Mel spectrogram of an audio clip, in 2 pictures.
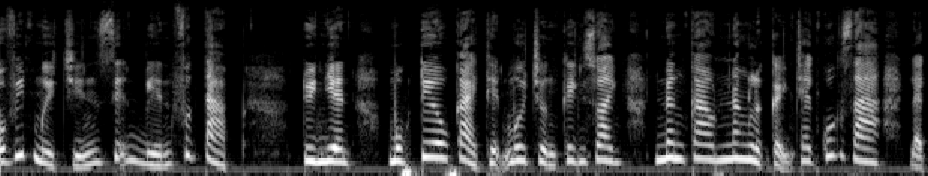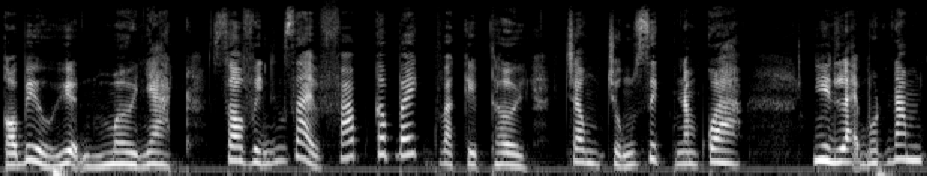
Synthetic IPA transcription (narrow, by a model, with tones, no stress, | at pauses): o˧vi˦˥t̚mɨ˨˩əjt͡ɕi˨˦nzḭ˧˥ənɓi˨˦ənfɨ˦˥k̚t̪aː˨˩p̚t̪wi˧ɲi˧ənmʊ˨˩k͡p̚t̪i˧əwkaː˧˩jt̪ʰḭ˧˨ənmo˧jt͡ɕɨ˨˩əŋkï˧ŋ̟zwa˧jŋ̟nə˧nkaː˧wna˧ŋlɨ˨˩k̚ːa̰˧˨jŋ̟t͡ɕa˧jŋku˦˥ək̚zaː˧la̰ː˧˨jkɔ˨˦ɓi˧˩əwhḭ˧˨ənməː˨˩ɲaː˨˩t̚sɔ˧vəː˨˦jɲɨ̰˧˥ŋzaː˧˩jfaː˦˥p̚kə˦˥p̚ɓa˦˥k̟̚vaː˨˩ki˨˩p̚t̪ʰəː˨˩jt͡ɕɔ˧wŋ͡mt͡ɕə˨˦wŋ͡mzï˨˩k̟̚na˧mkwaː˧ɲi˨˩nla̰ː˧˨jmo˨˩t̚na˧m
